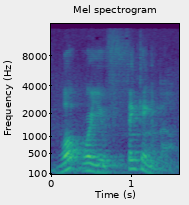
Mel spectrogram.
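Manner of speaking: ordinary talk, nothing marked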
